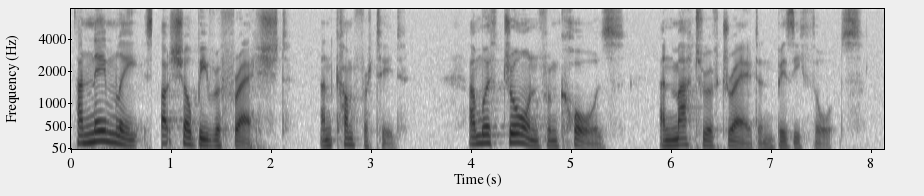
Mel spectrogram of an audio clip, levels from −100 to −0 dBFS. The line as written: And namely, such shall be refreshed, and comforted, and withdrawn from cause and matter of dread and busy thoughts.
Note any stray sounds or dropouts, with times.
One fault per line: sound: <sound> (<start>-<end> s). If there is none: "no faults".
sound: dropout (0.8-0.9 s)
